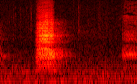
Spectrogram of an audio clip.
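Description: A crow cawing in Game of Thrones, a single loud harsh caw followed by the start of a second, close and clear with no talking.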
